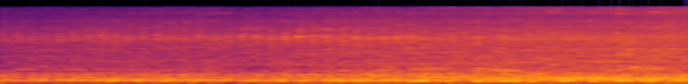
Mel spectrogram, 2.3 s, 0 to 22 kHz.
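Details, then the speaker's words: Smash 115 motorcycle after replacing connecting rod and two side bearings and reworking clutch shoe: previously noisy and shaking like a helicopter, now a quiet steady low hum with gently rising idle, no knocking; normal idle. "Tahimik na rin yung makina niya mga kabro. Hindi na kagaya nung kwan na parang helicopter yan. Maingay, manginig pa."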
